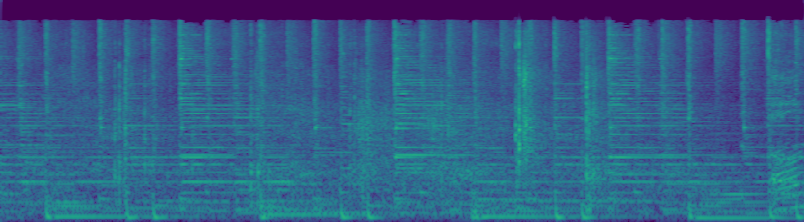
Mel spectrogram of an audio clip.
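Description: Instrumental stretch of a soundtrack song, with a steady beat and deep held bass notes; no vocals.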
